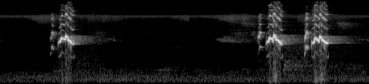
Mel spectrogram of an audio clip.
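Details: Bulbul lure recording of a sooty-headed bulbul, original song without added birds: a single bright chirp followed after a gap by two close, liquid notes.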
